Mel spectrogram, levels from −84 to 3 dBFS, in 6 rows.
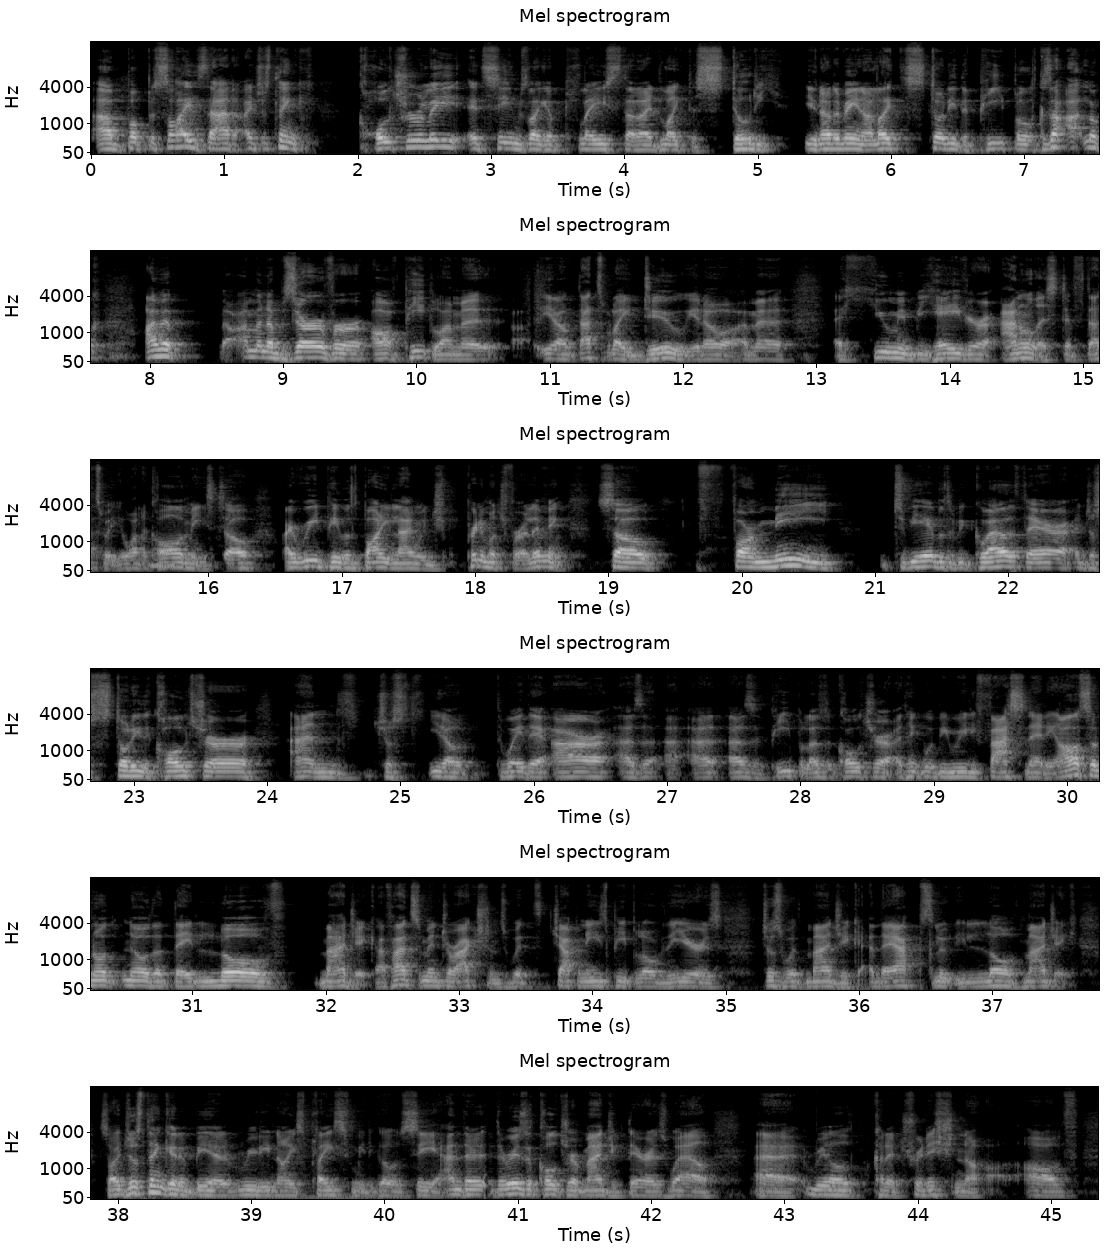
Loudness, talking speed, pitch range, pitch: -30 LUFS, 230 wpm, 110-135 Hz, 120 Hz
